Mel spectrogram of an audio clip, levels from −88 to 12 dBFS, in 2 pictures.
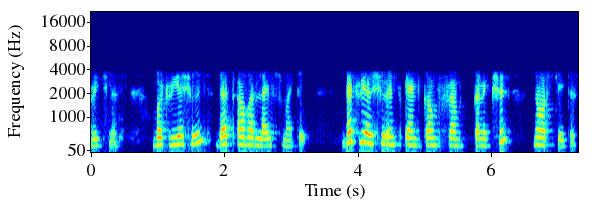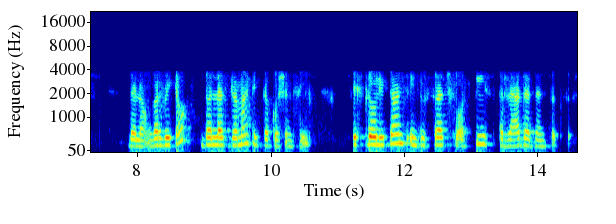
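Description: Throughout, the speech passed through a G.723.1 codec with heavy damage, consistent with roughly 6 kbit/s. The band is cut near 250 Hz and 3.4 kHz, leaving it muffled, hoarse, with blurred consonants.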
